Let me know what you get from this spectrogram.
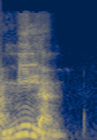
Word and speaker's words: Milan: Bueno, pues es que fue fundado por, por ingleses, por eso, se le, por eso se pronuncia Milan en inglés.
